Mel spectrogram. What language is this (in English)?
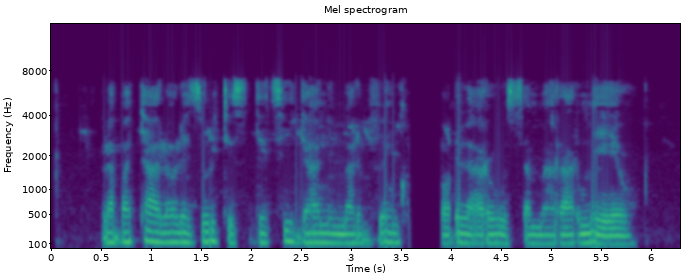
Esperanto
